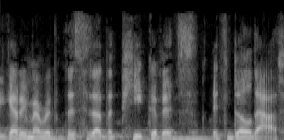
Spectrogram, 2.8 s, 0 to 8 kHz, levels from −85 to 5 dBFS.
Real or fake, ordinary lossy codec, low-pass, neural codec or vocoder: fake; MP3, 48 kbps; 7.2 kHz; codec, 16 kHz, 2 kbps, FunCodec, trained on LibriTTS, 25 frames a second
